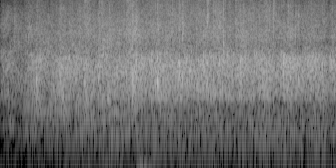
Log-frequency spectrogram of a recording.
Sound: applause

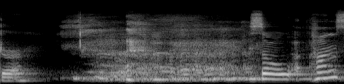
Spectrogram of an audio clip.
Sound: audience laughing

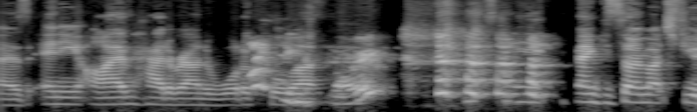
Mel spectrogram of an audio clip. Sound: laughs

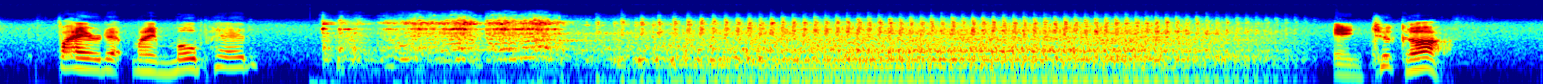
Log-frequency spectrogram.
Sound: moped starting

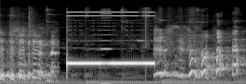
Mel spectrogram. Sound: laughing; beeping; laughing

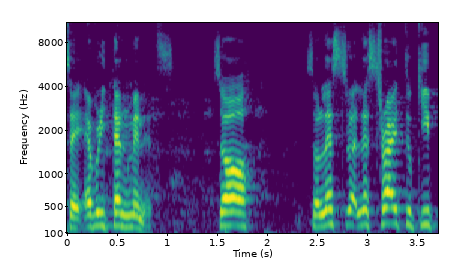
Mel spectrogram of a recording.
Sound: laughter

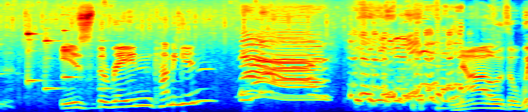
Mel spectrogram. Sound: laughter

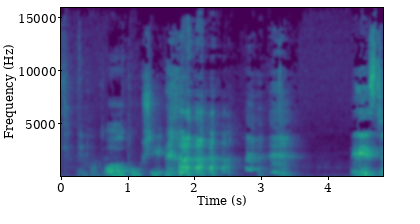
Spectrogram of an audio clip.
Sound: laughs

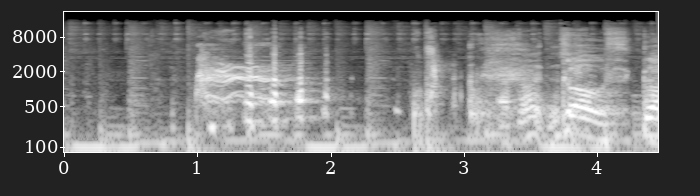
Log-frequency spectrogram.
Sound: laughing

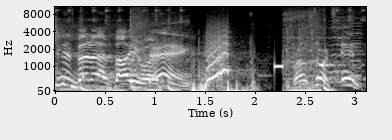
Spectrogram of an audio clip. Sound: record scratch

